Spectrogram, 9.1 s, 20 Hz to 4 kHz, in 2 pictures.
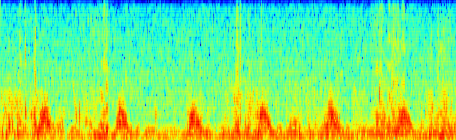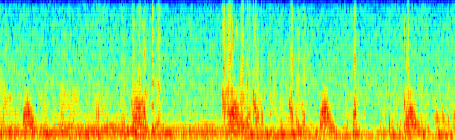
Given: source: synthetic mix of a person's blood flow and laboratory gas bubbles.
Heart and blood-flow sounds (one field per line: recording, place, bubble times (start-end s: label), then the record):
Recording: Doppler ultrasound of blood flow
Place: subclavian vein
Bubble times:
0.00-0.49 s: bubbles
0.54-0.65 s: bubbles
0.72-1.12 s: bubbles
1.53-1.58 s: bubbles
1.85-2.12 s: bubbles
2.23-2.61 s: bubbles
2.84-3.42 s: bubbles
3.53-4.05 s: bubbles
4.14-4.84 s: bubbles
4.92-5.67 s: bubbles
5.74-6.20 s: bubbles
6.35-6.45 s: bubbles
6.74-7.65 s: bubbles
8.00-8.23 s: bubbles
8.32-8.71 s: bubbles
8.73-8.85 s: bubbles
8.88-9.12 s: bubbles
From the record:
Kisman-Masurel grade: 342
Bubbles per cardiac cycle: rolling drumbeat, 9 or more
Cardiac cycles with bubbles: 100%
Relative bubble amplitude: moderate (0.250 to 0.450)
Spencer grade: 3 (all of the cardiac periods contain showers or single bubble signals, but not dominating or overriding the cardiac motion signals)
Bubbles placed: anywhere in the cardiac cycle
